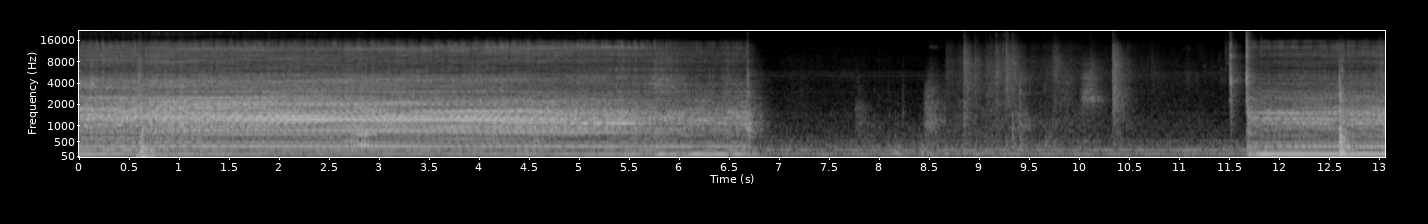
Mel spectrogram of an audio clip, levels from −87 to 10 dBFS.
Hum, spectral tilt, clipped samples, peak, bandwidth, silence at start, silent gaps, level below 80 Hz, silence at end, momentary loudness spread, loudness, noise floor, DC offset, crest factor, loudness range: 60 Hz at -45 dBFS; -4 dB/octave; under 0.1%; -4 dBFS; over 20 kHz; 0 s; none; -46 dBFS; 0 s; 22 LU; -20 LUFS; -43 dBFS; under 0.1%; 18 dB; 20 LU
